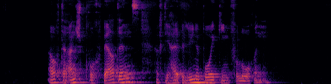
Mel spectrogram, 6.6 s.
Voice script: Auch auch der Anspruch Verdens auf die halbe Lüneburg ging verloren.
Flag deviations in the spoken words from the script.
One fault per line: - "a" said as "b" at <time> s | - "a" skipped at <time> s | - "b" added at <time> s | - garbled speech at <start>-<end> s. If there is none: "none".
- "auch" skipped at 1.2 s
